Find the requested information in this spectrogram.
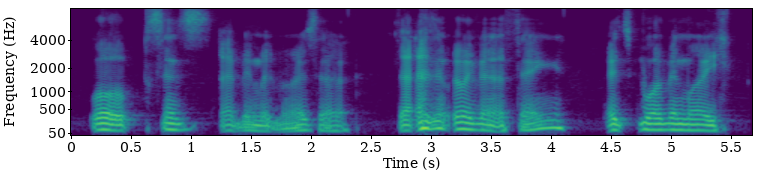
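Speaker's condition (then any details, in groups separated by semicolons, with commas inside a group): Spinal muscular atrophy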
